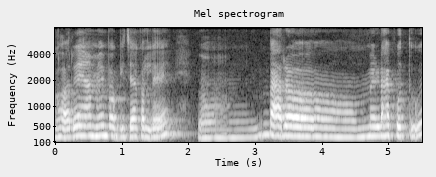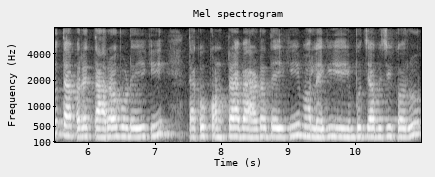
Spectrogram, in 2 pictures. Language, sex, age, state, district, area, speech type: Odia, female, 45-60, Odisha, Dhenkanal, rural, spontaneous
